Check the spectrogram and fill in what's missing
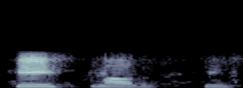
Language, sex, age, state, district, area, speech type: Marathi, female, 30-45, Maharashtra, Yavatmal, rural, conversation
